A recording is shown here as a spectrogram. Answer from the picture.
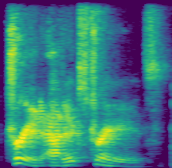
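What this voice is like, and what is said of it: Imitates another person's voice. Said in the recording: “my best Brian impression”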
